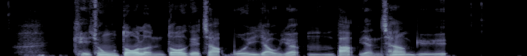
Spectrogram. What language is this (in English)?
Cantonese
